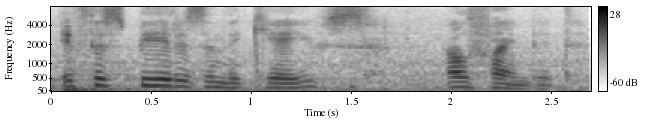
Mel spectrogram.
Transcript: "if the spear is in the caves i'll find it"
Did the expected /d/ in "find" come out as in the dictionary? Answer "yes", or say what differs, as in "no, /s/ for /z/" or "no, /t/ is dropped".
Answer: yes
